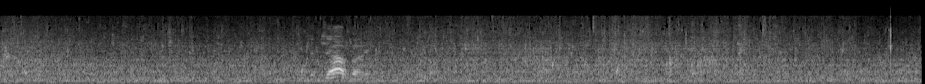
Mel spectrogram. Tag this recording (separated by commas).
Speech, Water vehicle, Vehicle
